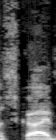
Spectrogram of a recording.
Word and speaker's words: Scribd: It's spelled SCRIBD, so scribed without the E. It's just SCRIBD.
